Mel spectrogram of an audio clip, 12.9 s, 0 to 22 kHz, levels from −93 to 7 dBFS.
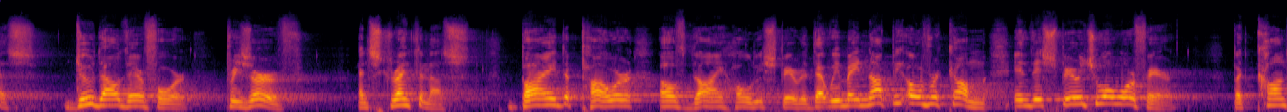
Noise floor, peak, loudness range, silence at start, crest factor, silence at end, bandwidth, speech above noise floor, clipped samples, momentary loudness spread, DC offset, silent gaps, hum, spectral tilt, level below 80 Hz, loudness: -55 dBFS; -4 dBFS; 3 LU; 0 s; 20 dB; 0 s; 12 kHz; 32 dB; under 0.1%; 13 LU; under 0.1%; none; none; -5 dB/octave; -64 dBFS; -23 LUFS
